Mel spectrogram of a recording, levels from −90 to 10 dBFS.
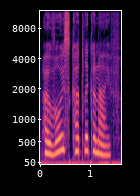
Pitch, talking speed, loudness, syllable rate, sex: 260 Hz, 220 wpm, -15 LUFS, 5.5 syllables/s, female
